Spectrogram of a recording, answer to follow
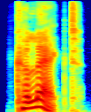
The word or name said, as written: collect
